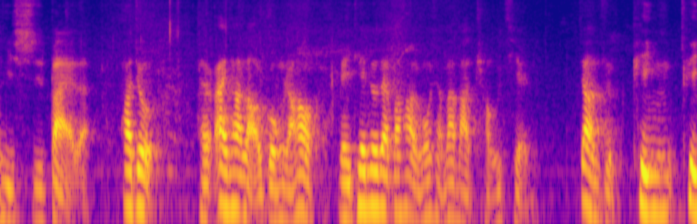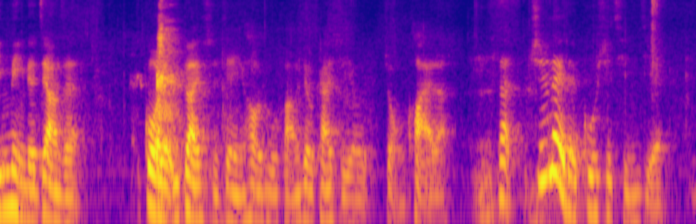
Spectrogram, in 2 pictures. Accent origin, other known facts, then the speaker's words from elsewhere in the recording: Taiwan; 我们台湾人会是，就是有一个说是这个人很硬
